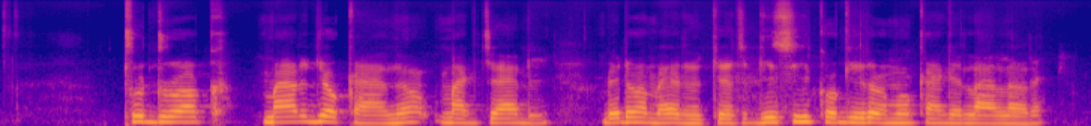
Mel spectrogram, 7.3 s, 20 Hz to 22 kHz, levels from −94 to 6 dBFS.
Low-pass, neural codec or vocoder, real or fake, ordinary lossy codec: none; codec, 44.1 kHz, 7.8 kbps, DAC; fake; none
